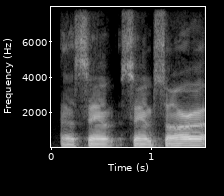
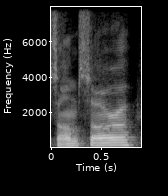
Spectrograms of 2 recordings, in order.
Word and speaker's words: samsara: Oh, and one funny thing, there was this Buddhist term that I was always mispronouncing, which is, and I might have reverted to my mispronunciation, samsara. I think it's samsara, but I was calling it samsara the whole time.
